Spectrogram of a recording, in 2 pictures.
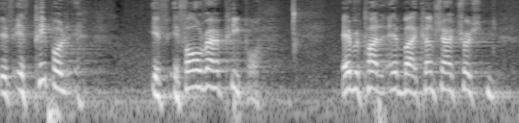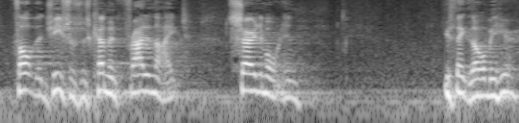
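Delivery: heavily slurred, words running together. Speaking to a church gathering, with slurred speech. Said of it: "long, fucking, slurred speech".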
